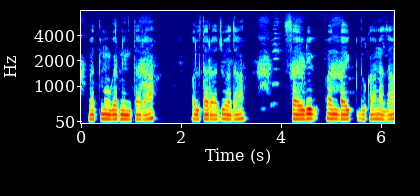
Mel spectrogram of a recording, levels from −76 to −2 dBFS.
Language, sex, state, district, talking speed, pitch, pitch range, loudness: Kannada, male, Karnataka, Bidar, 115 wpm, 120 Hz, 115-125 Hz, -17 LUFS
